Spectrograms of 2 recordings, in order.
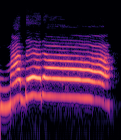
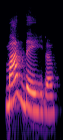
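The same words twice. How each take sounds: First: The word is shouted as a loud warning. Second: The word is said calmly and plainly.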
